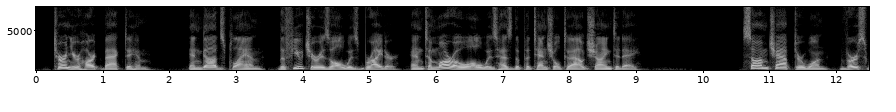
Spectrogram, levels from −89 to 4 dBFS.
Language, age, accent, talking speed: English, 40-59, American, 130 wpm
